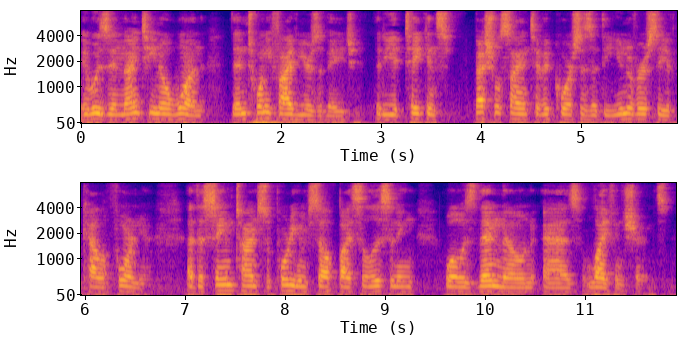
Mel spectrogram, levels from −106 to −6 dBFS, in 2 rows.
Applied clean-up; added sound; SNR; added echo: neural separator model SepFormer DNS4.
